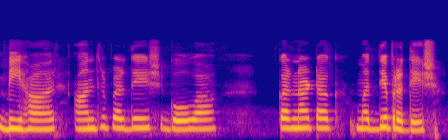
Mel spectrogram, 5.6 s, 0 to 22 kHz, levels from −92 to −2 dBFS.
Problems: background sounds at intervals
